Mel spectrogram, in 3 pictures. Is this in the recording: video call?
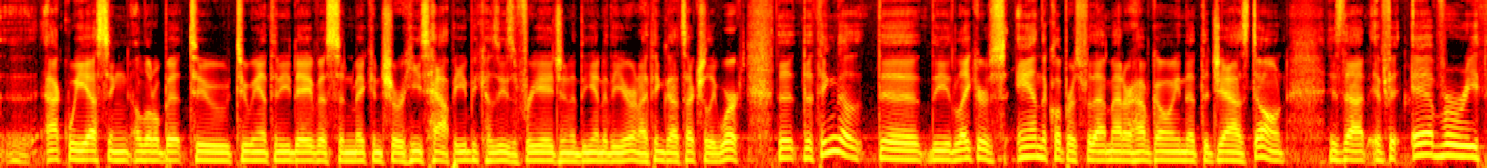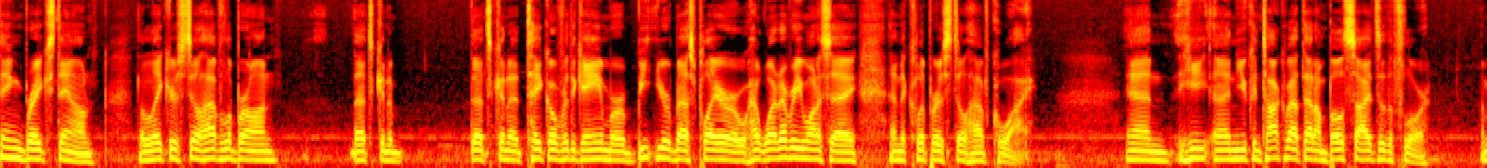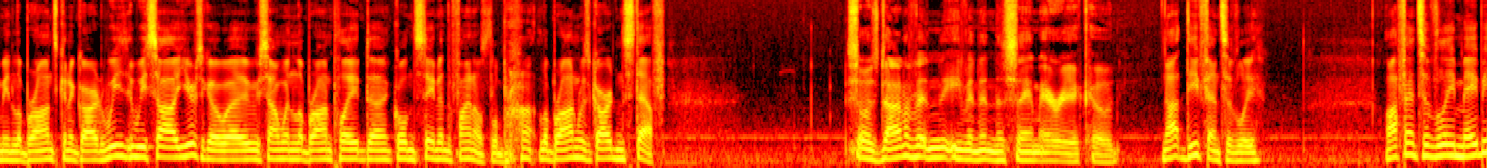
no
